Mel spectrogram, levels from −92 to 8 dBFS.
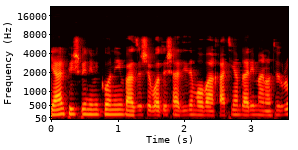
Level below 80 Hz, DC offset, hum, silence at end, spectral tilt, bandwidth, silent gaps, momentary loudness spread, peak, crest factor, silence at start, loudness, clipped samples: -74 dBFS; under 0.1%; none; 0 s; -4 dB/octave; 7.8 kHz; none; 6 LU; -10 dBFS; 20 dB; 0 s; -30 LUFS; under 0.1%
